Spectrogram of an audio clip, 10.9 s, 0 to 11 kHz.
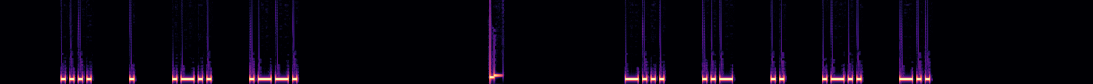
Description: Morse code, heard as a keyed tone, about 28 wpm, spaced as for 16 wpm, 700 Hz. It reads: HELP BUILD
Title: 3x Character Spacing - Top 200 Words - 28wpm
